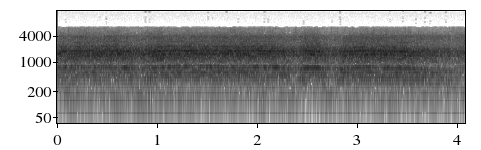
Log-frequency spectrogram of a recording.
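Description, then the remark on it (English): A train whistle blows long and loud over a steady rumble of rolling wheels as a train approaches, holding a constant level for about four seconds with no voices, opening The Railroad Hour radio program. “And here comes our summer show train.”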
